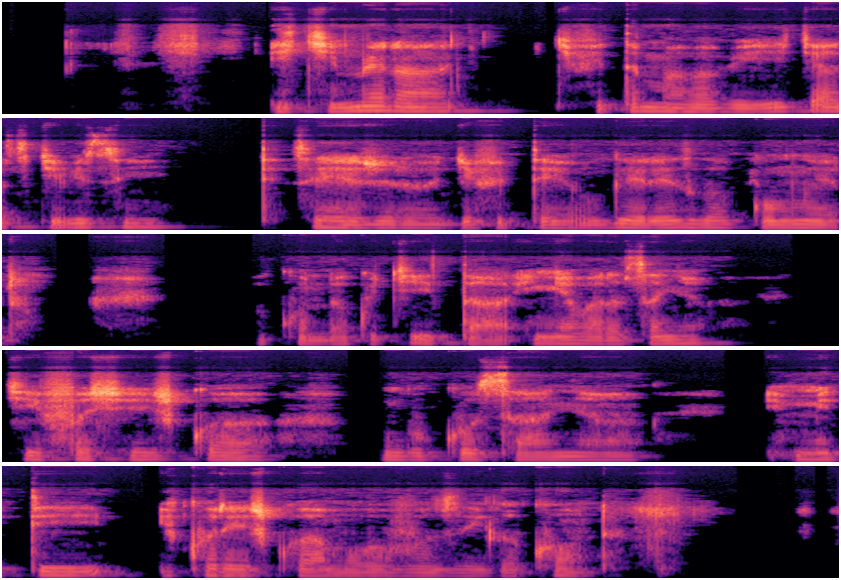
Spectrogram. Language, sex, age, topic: Kinyarwanda, male, 25-35, health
